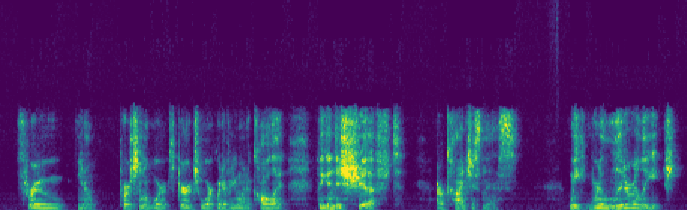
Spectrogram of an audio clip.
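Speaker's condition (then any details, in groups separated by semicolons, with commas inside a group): Cleft lip and palate; talks differently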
